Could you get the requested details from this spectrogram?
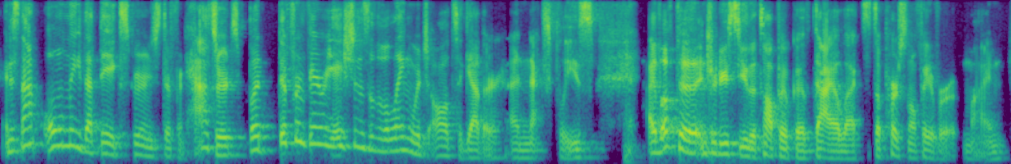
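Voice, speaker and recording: A man's voice: mid-range voice, very animated, fast talker, creaky. A young man from Peru, a social scientist giving a webinar presentation over a video call, earnest and asking for the next slide now and then. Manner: earnest, asks for next slide, some restarts. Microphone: video call webcam.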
